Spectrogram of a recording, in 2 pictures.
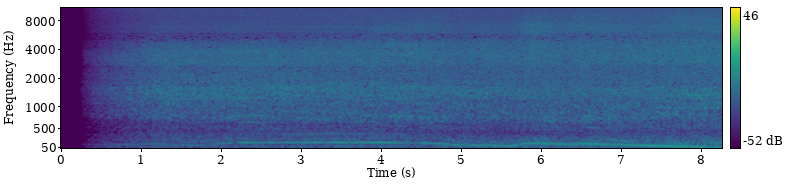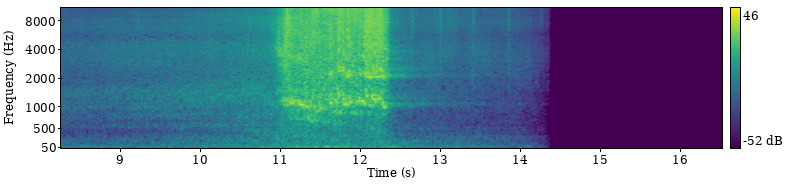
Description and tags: Passenger car braking on asphalt, tyres screeching // Henkilöauto, jarrutus asfaltilla, renkaat ulvovat
Nopea lähestyminen asfaltilla, jarrutus lähellä renkaat ulvoen.
Paikka/Place: Suomi / Finland / Lohja
Aika/Date: 1998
